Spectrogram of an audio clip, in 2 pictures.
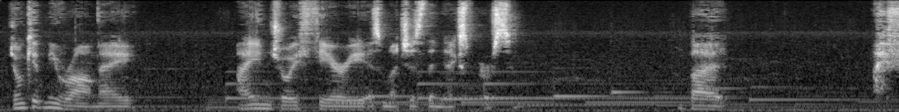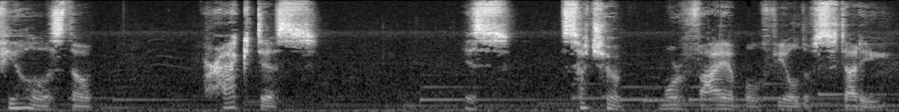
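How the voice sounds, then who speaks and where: A man playing an earnest, fascinated male scholar who speaks in a thoughtful, halting, articulate way. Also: fairly low pitch, over music.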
